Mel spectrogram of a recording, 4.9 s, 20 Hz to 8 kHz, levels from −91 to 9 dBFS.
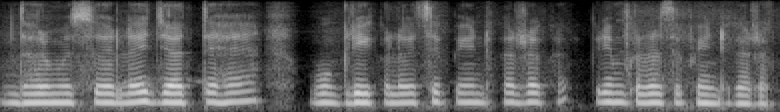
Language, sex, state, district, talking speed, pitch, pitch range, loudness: Hindi, female, Uttar Pradesh, Shamli, 195 wpm, 195 Hz, 195-205 Hz, -18 LUFS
